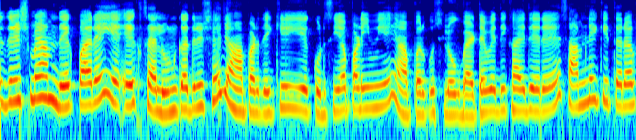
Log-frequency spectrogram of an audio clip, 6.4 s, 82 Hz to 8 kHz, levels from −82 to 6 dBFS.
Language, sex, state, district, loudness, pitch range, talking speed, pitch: Hindi, female, Chhattisgarh, Korba, -15 LUFS, 210-260 Hz, 340 wpm, 230 Hz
